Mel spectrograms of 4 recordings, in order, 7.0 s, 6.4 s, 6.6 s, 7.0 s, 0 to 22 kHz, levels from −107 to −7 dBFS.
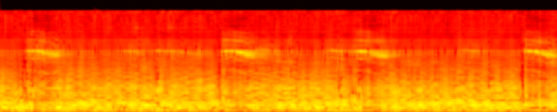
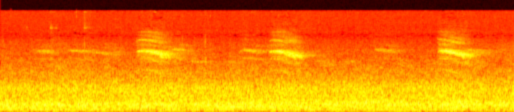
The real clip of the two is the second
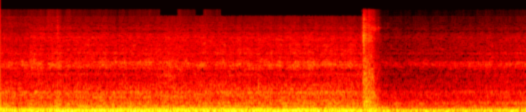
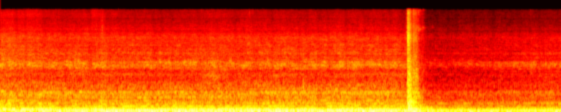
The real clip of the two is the second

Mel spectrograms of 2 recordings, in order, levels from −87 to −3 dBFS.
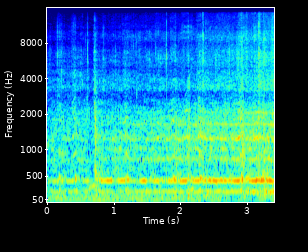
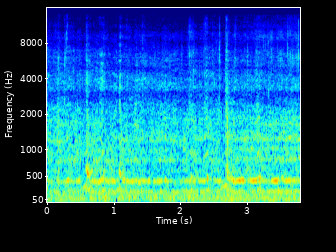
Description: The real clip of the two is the first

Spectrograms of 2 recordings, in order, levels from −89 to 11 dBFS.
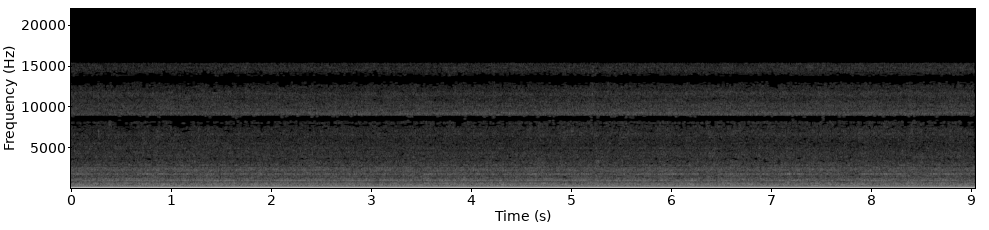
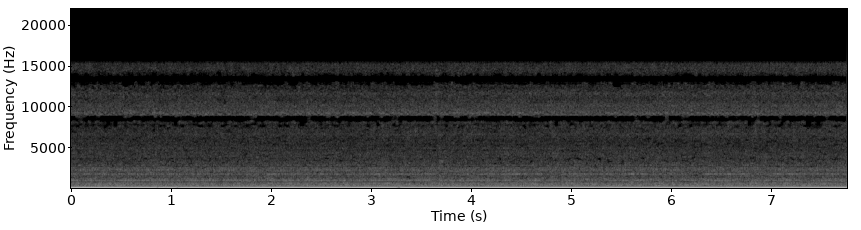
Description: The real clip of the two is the first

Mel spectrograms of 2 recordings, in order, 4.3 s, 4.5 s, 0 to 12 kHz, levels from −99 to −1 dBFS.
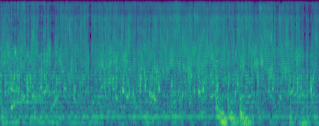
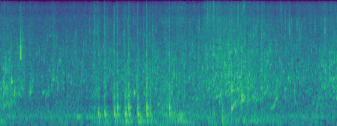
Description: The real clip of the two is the second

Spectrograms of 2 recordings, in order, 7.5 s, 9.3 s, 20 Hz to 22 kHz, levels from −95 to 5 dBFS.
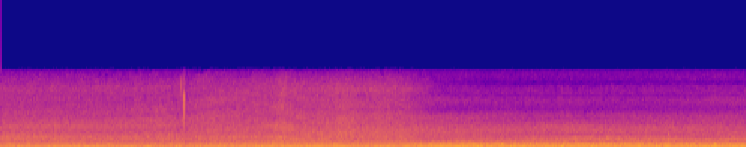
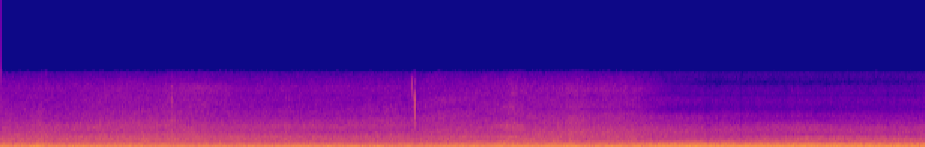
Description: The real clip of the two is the second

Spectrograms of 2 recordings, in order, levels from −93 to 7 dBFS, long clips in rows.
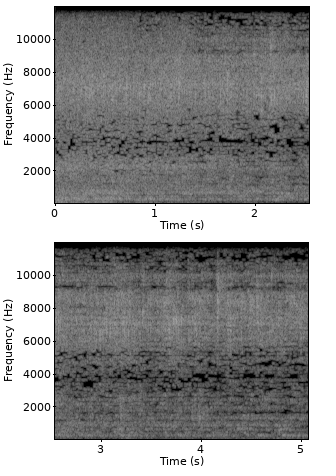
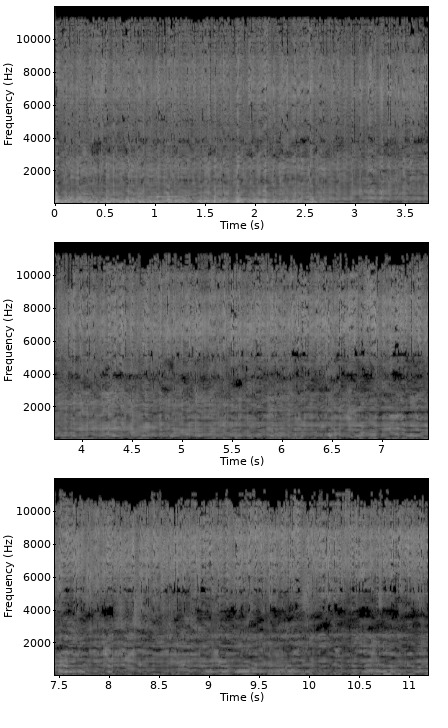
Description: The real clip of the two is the first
